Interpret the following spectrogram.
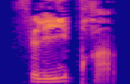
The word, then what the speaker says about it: Flipr: charge à ce titre flipre se prononce comme le nom du célèbre Dauphin se présente comme la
